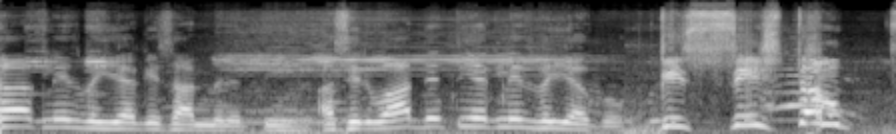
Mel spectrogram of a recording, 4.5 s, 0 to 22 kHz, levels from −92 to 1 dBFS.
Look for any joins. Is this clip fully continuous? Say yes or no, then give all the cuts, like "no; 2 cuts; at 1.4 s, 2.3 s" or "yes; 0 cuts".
no; 1 cut; at 3.1 s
